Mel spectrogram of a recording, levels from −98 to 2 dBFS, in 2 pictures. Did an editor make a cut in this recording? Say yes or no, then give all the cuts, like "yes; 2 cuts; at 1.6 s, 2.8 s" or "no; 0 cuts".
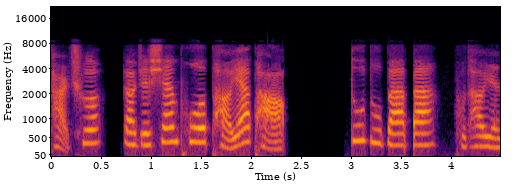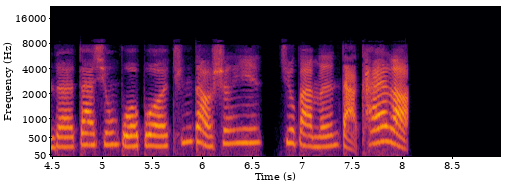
yes; 1 cut; at 2.6 s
